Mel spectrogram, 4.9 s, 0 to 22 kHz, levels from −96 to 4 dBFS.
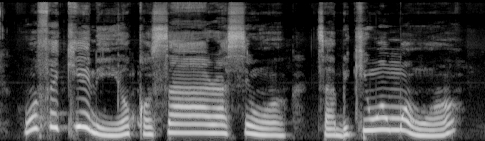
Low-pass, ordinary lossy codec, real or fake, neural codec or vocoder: none; none; real; none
